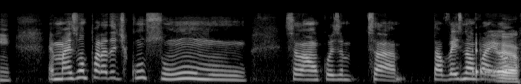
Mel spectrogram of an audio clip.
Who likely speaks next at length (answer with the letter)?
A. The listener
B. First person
B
